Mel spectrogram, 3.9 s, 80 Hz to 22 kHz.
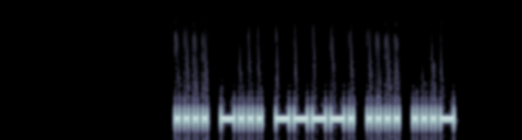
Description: Morse code, heard as a keyed tone, about 34 wpm, 700 Hz. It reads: HB9HV
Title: DXCC-100 Call Signs - 5 Characters - 35wpm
